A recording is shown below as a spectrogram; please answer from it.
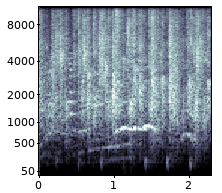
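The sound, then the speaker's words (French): Audience applause breaks out after a call to applaud a guest at a live event, with a steady patter of scattered claps of moderate loudness and a faint voice or tone running through. “est-ce qu'on peut l'applaudir s'il vous plaît?”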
